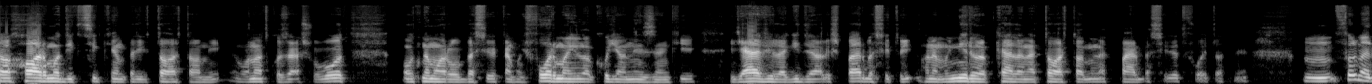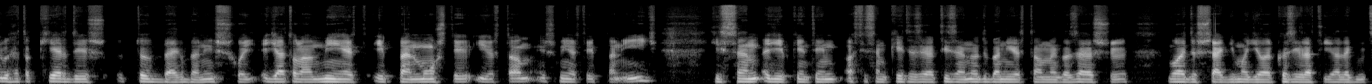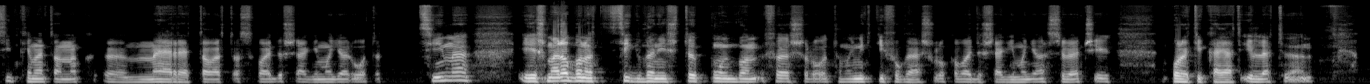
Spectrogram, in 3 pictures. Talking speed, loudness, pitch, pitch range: 120 wpm, -19 LUFS, 125 Hz, 120-135 Hz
